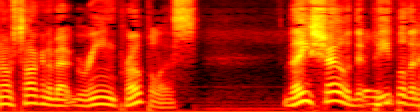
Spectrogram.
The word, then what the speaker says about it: propolis: P-R-O-P-O-L-I-S. Propolis. – Okay. – It's almost like the word Polish with a pro on the front of it.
